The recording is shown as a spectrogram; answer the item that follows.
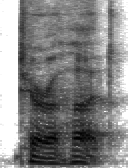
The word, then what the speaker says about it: Terre Haute: But it's it's real The pronunciation is Terre Haute.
